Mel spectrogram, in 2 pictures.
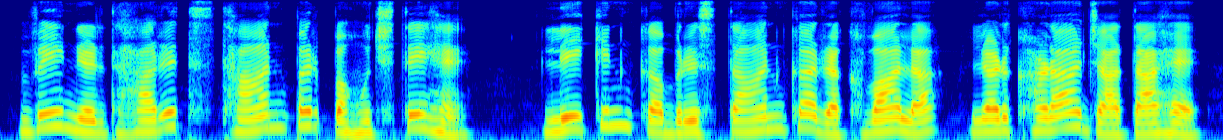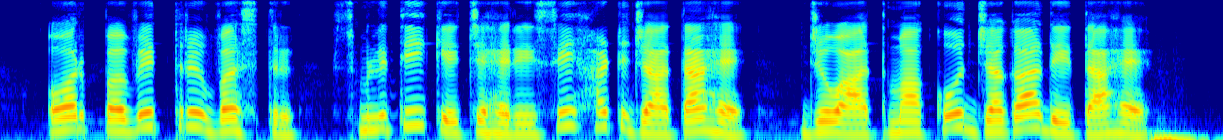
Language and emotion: Hindi, neutral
